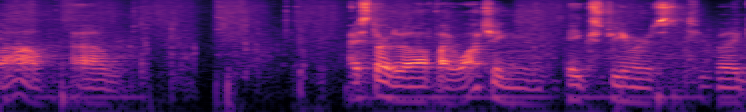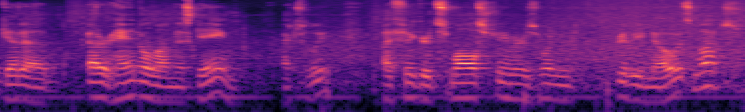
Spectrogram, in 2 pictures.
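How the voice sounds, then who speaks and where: A man speaks at a fairly low pitch with ordinary pitch variation and long, frequent pauses. Audible room echo and noticeable background noise are present. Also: moderate pace. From Canada. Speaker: video game streamer. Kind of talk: casual gameplay livestream chat. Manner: halting.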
